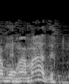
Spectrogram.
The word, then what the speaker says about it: Mohamed: Y Susana Mohamed, ¿cómo se dice? ¿Mohamed o Mohamed? – Mohamed, eso sí, como usted. Póngalo a lo chipcha, Mohamed.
